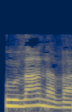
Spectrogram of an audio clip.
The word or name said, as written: ulanova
